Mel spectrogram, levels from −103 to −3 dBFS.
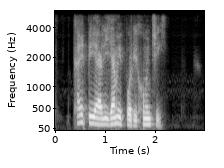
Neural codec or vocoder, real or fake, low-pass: codec, 16 kHz in and 24 kHz out, 0.8 kbps, FocalCodec, streaming, 65536 codes; fake; 5.4 kHz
